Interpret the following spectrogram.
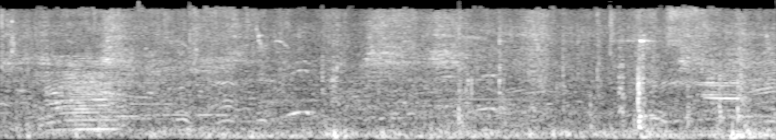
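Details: Enraged cow being unloaded from a truck, with a drawn-out harmonic moo near the start, set against a steady low rumble of engine and crowd noise with scattered voices.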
